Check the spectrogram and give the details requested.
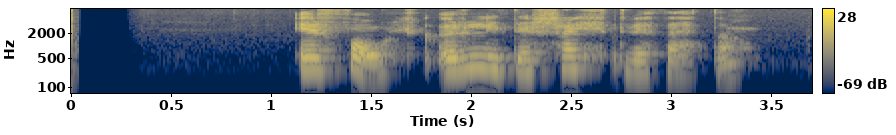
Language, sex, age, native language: Icelandic, female, 12, Icelandic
